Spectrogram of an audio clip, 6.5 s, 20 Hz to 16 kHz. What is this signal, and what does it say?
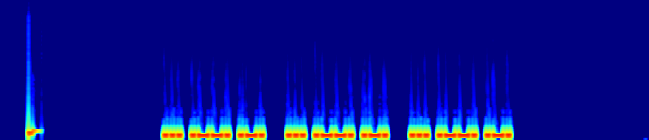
Morse code, heard as a keyed tone, about 36 wpm, 700 Hz. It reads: SPR SPR SPR
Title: Multi-letter Phonemes Repeated 3x 35wpm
